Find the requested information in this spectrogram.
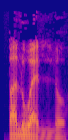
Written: Paluello

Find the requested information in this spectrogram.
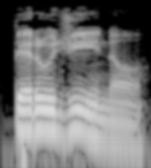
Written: perugino

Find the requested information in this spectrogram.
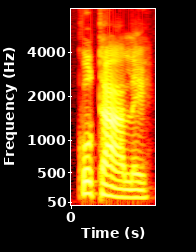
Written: cotale

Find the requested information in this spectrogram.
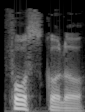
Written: Foscolo

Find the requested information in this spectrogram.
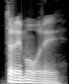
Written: tremore

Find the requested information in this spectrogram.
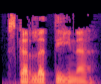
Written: scarlattina

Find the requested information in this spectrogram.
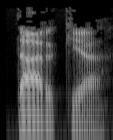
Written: tarchia

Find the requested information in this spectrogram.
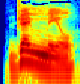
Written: gemmeo

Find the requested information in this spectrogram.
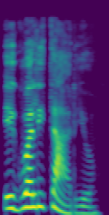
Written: egualitario

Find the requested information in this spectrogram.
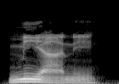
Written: Miani

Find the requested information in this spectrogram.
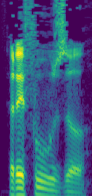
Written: refuso

